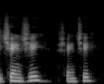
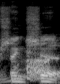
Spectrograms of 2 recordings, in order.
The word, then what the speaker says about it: Shang-Chi: But I was not into Shang-Chi or Shang-Chi is the right way to say it. Shang-Chi, not Shang-Chi, as Americans say.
